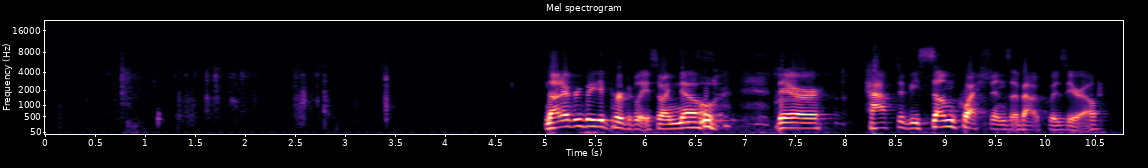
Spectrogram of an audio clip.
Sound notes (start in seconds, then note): 2.0 paper rustling; 6.7 laughs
